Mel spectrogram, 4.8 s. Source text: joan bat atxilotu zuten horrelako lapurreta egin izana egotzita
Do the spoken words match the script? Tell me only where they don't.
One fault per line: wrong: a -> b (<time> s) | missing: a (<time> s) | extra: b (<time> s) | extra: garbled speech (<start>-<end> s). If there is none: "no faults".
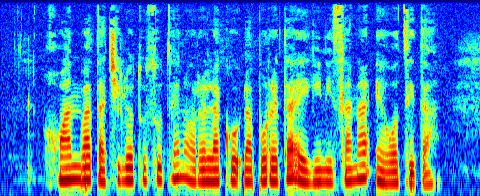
no faults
